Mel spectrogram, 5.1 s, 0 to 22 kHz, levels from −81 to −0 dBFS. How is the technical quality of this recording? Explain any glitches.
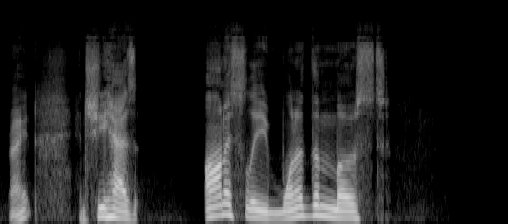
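The recording has two brief dropouts in the speech, both from AAC frame loss with muting. The light coding texture throughout points to low-delay AAC compression, likely AAC-ELD, which adds only light damage of its own here.

At about 0.82 s, just before "she has", the sound briefly drops out, for roughly 10 ms, consistent with one lost frame. At 3.84–3.86 s a second gap of about 20 ms fits two consecutive lost frames. In each case the decoder zeroed the spectrum of the missing frames, and the overlapping transform windows faded the signal out and back in around them. The first is a brief dip and the second a soft-edged hole in the speech.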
